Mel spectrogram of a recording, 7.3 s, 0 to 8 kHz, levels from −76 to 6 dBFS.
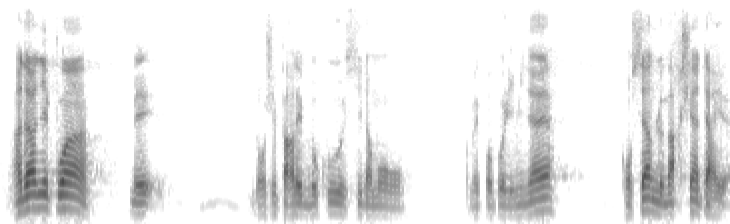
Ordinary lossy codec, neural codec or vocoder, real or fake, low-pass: Opus, 32 kbps; none; real; 7.2 kHz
